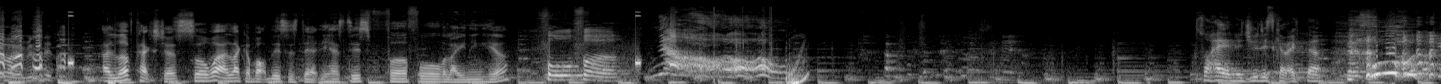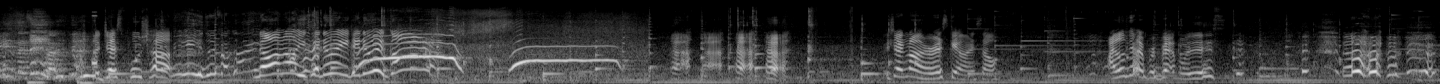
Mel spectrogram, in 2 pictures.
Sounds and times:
Music: 0.0s - 28.8s.

